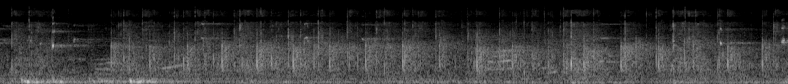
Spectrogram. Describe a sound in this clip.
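Shoes squeak sharply on a hard court floor.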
